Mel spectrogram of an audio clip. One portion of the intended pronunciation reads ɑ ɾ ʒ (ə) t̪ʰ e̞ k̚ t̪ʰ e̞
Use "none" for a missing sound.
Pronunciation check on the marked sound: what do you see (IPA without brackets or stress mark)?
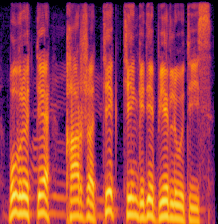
ə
